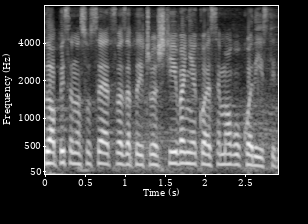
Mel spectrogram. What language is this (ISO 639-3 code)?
srp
